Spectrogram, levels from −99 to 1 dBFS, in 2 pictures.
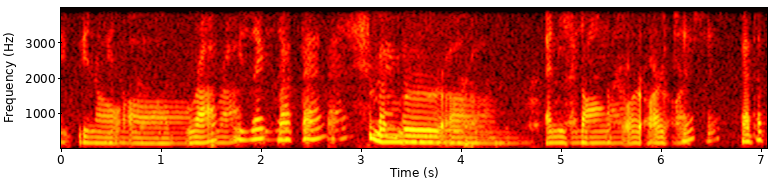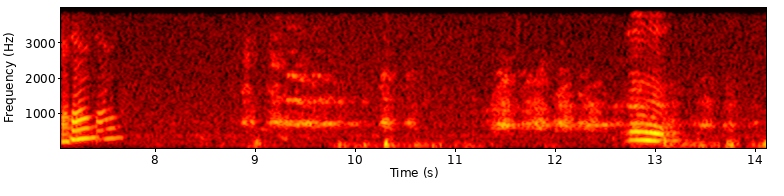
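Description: It's a speech clip over a narrowband call line, with nothing above 4 kHz, which fits G.711-style coding. Throughout, there's echo with no canceller: the far end's loudspeaker is feeding back into its mic, so every phrase returns roughly a third of a second later as a thinner copy about 10 dB down. At 3.08 s there's a skip ahead, where roughly three-quarters of a second of speech just vanishes and the two sides butt together with no gap, as if the jitter buffer dumped a backlog. Right after, the jitter buffer speed-up kicks in twice, from 3.19 to 3.74 s at 109% and from 4.18 to 4.89 s at 112%. It's trimming pitch periods to shed delay, so the talking sounds hurried while the pitch stays put.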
